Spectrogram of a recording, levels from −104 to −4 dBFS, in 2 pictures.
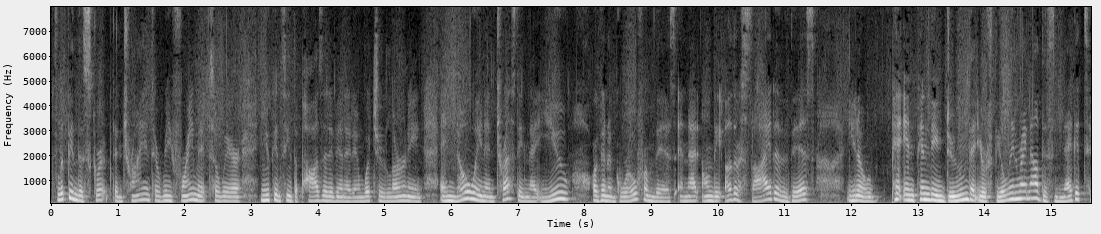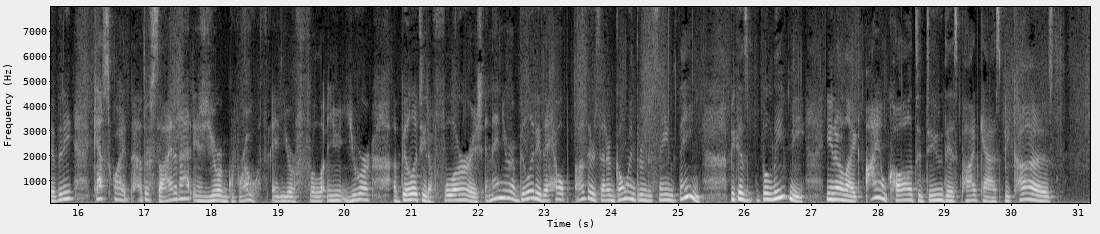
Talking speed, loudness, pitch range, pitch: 190 wpm, -25 LUFS, 180-235 Hz, 200 Hz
